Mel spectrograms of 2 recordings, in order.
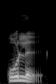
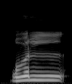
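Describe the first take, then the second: First: The final L is released abruptly with a bounce. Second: The final L is held softly and released gently. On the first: The speaker calls it wrong. "terburu-buru dilepaskan si lidahnya" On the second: The speaker calls it right. "ditempelkan secara lunak"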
